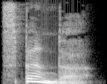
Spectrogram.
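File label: "spender", English, British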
